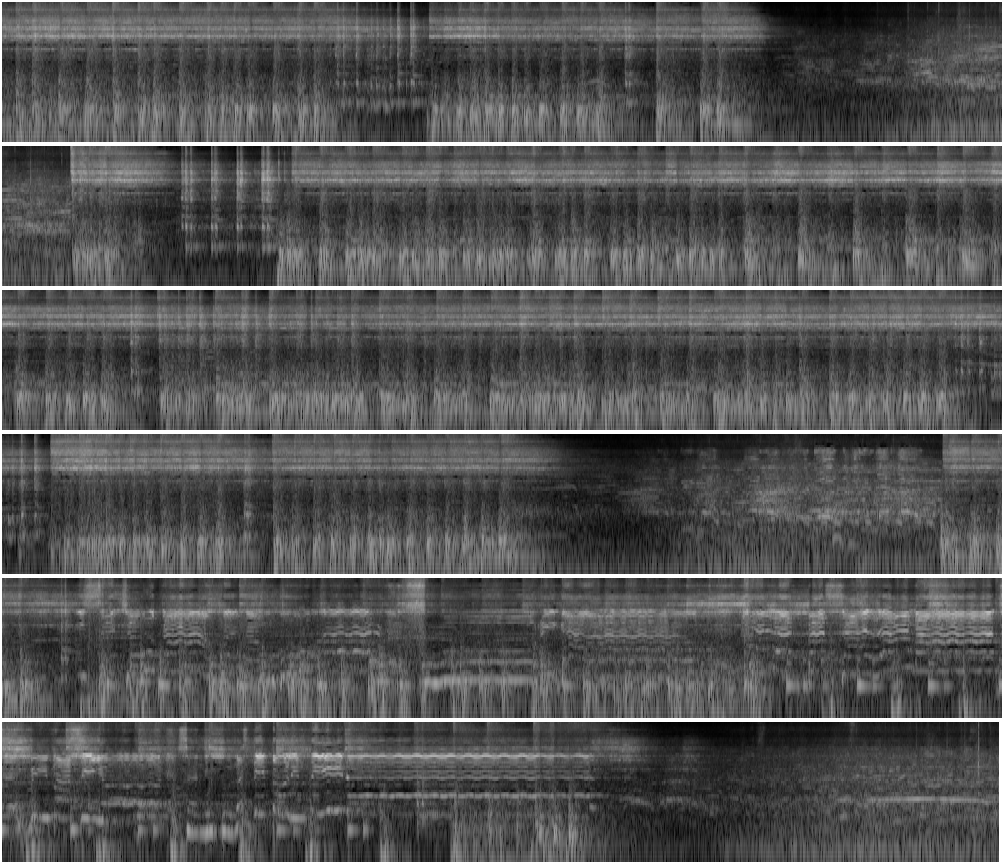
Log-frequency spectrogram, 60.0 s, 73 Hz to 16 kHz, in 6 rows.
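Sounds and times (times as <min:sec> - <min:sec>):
drums playing fast beat: 0:00.0 - 0:07.8, 0:10.7 - 0:35.8, 0:39.4 - 0:56.6.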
